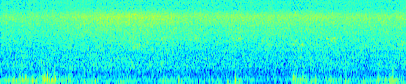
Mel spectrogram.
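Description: Wind buffeting the microphone in irregular low gusts over a steady outdoor hiss of rustling leaves.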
